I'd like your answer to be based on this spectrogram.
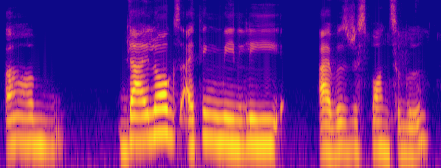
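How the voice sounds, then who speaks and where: A woman, a writer guest in an interview, speaking in halting phrases as she searches for words. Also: mid-range voice, dry recording. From Afghanistan and north India. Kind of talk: interview talk mixing English and Hindi.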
